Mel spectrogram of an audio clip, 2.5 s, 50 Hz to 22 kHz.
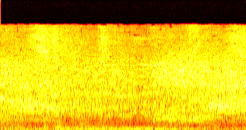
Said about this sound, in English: Hands to Johnson. 3. Got it! Crowd's going nuts. 9-point game.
